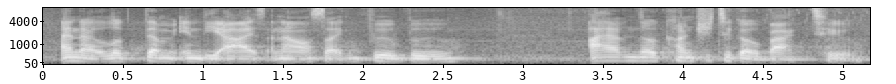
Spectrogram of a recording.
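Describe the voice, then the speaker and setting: A man's voice: mid-range voice, a little hiss or hum. A young man from Malaysia, a student giving an earnest, candid personal testimony to a group, with playful asides to the audience. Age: young adult.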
